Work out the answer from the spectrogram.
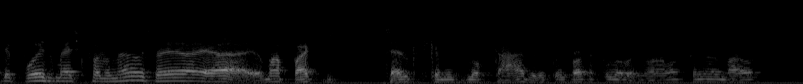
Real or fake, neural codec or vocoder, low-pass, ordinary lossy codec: real; none; 7.2 kHz; Opus, 16 kbps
